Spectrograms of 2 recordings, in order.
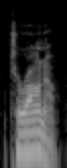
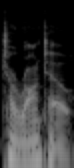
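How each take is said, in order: First: The second T is dropped. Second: The second T is clearly pronounced. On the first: It marks the speaker as Canadian. "you always know a Canadian because they'll say Toronto" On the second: It marks the speaker as American. "Americans tend to pronounce the other uh, T"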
